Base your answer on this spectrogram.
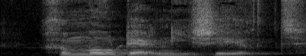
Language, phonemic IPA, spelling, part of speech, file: Dutch, /ɣəˌmodɛrniˈzert/, gemoderniseerd, verb, Nl-gemoderniseerd.ogg
- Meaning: past participle of moderniseren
